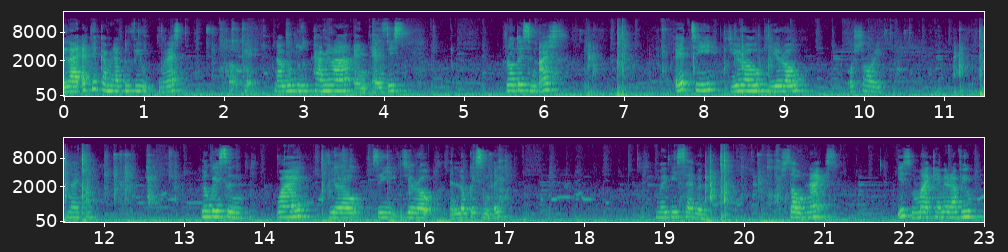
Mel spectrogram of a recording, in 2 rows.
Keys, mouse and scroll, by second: 3.2 click, 5.9-9.5 drag, 10.5-16.6 drag, 17.0-21.5 drag, 21.5-21.8 scroll up 1, 21.8-23.0 scroll down 3.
